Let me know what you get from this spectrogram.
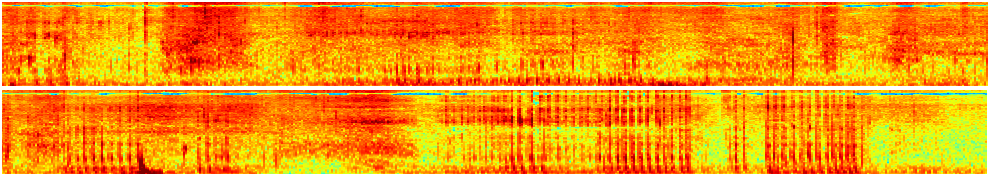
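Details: Pet Bulldog named Da Vinci, cuddled in a home garden, giving its brachycephalic 'fugo fugo' snorting breath: low, rough snuffling bursts repeating throughout, with one sharp click partway through.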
